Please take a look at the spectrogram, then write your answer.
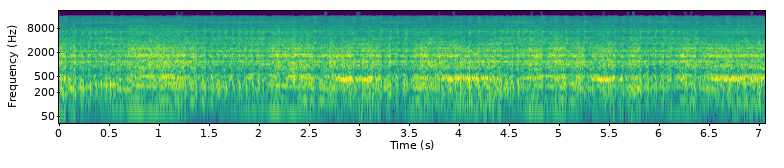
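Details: Dirt bike bought in a four-bike lot, first start after checking the petcock and carburetor and refitting the spark plug: an even, raspy two-stroke drone, steady with no misses or surging; normal running.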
